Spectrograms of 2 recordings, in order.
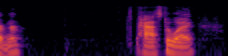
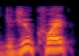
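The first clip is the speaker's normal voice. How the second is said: needling question, higher and louder; goading coach; 6 semitones higher, 11 dB louder than usual. Retold or imitated. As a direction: imitate a coach riling up his athlete. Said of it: "he would text me, he goes".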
